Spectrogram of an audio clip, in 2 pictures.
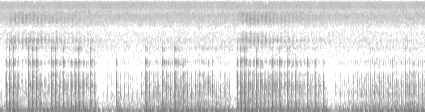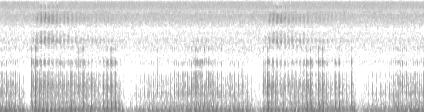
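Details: Sleepy kitty purring as it drifts off, snoring mixed in: deep continuous rumble rising and fading in breath cycles about every two seconds, the inhale bursts slightly brighter and louder.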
